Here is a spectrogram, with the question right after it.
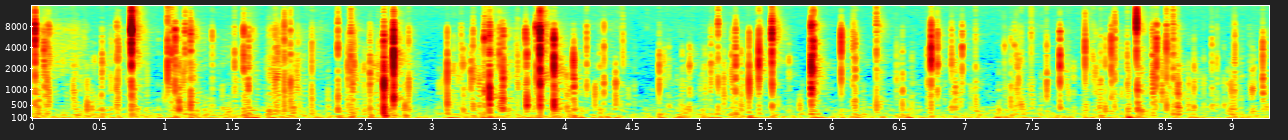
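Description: A flat folded cotton towel in a clear cellophane wrapper is rubbed and crinkled by the fingertips and nails of both hands. The result is a dense run of sharp, bright crackles and crinkles over a quiet background.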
